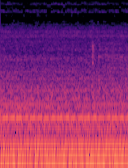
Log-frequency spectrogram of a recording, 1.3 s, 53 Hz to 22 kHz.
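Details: 2014 2.0 TDI turbo diesel after misfire repair, cause found as deliberately cut wires; smooth even idle, steady low drone, no stumble or shake: normal diesel idle.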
